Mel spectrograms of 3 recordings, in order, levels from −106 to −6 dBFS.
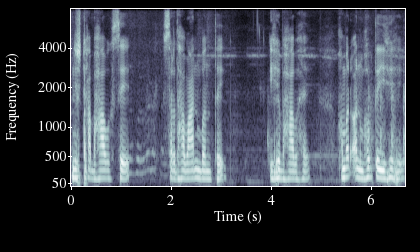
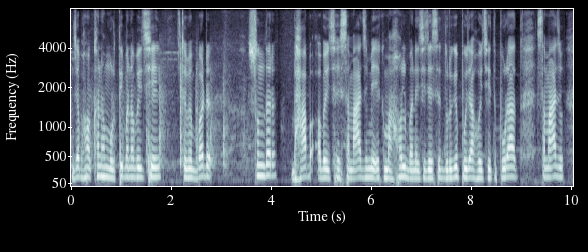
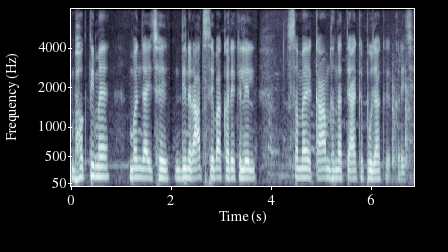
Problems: constant background noise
